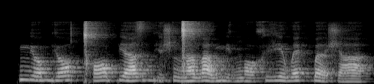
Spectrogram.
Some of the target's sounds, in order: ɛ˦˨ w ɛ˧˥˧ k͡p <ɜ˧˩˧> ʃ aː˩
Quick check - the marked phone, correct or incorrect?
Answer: correct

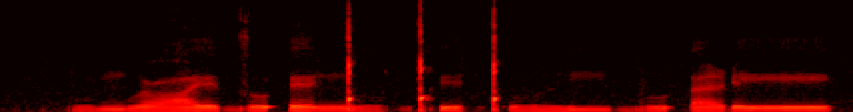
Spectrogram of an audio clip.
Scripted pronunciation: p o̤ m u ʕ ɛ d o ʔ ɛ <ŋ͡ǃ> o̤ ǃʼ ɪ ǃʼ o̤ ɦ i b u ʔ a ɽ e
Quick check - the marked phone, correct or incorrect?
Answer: correct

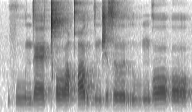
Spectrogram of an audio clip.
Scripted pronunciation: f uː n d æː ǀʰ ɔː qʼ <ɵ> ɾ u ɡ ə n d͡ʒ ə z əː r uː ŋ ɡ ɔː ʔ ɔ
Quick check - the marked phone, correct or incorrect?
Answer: incorrect: ɔ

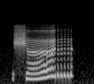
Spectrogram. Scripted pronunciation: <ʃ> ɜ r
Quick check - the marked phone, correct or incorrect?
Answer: correct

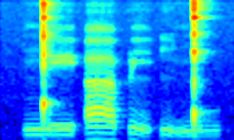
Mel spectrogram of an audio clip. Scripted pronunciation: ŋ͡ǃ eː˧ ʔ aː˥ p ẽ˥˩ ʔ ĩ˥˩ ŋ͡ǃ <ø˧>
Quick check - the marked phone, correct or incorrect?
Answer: incorrect: u˧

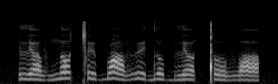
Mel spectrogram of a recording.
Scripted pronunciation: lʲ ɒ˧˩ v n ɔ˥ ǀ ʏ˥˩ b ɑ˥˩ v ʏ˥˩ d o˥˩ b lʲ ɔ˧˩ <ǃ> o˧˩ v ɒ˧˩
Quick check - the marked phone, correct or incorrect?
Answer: correct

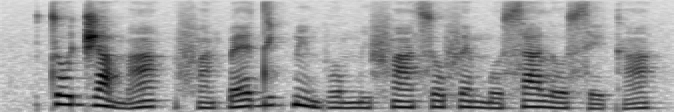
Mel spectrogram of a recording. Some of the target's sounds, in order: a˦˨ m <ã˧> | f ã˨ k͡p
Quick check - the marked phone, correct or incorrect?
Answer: incorrect: ã˨˦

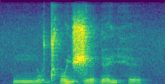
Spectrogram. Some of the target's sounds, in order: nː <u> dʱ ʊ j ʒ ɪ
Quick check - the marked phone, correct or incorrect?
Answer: correct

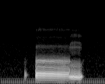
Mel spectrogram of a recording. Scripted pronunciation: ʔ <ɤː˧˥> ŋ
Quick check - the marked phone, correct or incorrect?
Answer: incorrect: ɤː˧˩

